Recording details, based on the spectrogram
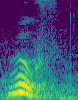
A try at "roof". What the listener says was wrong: Look at my mouth. Roof. Okay, not. You're making it sort of a Chinese R, and it's not r, it's r, roof.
